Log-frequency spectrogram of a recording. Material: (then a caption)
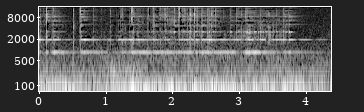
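Crystal glass. Long acrylic nails scratch and tap the textured cut pattern of a medium, hollow, empty cut crystal glass pedestal bowl. Quick bright clicks and scraping rasps sit over a faint glassy ring with steady tones near 850 Hz and 1.9 kHz, all at a low, even level.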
